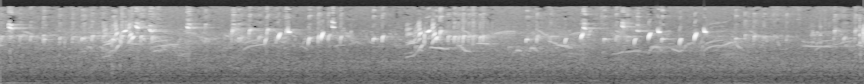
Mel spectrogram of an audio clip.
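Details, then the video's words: Goldfinch song in phrases of tinkling chirps and quick slurred twitters, each phrase starting and stopping every second or so. "Goldfinch Song"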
